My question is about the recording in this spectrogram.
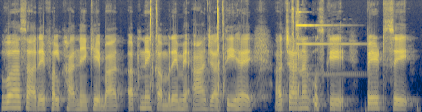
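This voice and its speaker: A man narrating a cartoon story in a measured, plain storytelling manner. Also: fairly high pitch, sharp tone, a little hiss or hum.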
